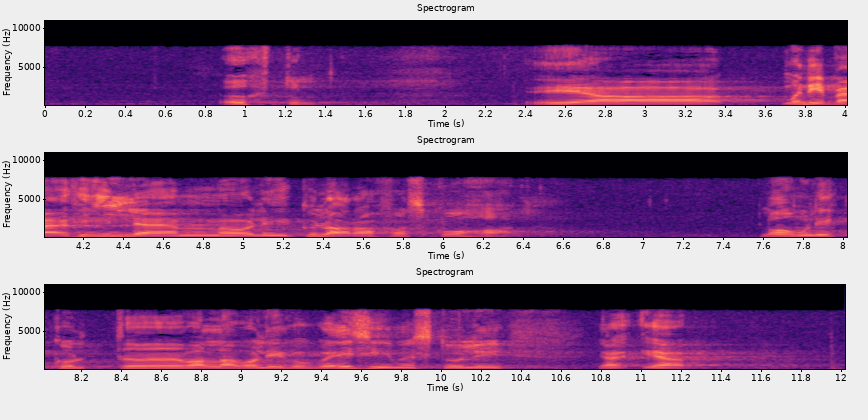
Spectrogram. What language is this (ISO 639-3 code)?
est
